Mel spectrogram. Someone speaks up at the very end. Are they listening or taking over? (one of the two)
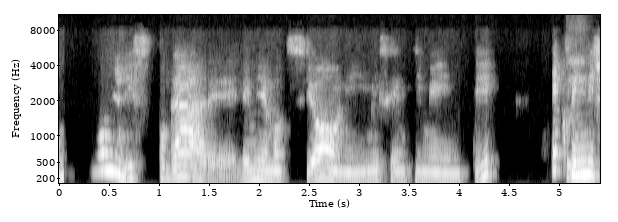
listening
